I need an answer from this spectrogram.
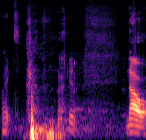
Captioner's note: laughter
